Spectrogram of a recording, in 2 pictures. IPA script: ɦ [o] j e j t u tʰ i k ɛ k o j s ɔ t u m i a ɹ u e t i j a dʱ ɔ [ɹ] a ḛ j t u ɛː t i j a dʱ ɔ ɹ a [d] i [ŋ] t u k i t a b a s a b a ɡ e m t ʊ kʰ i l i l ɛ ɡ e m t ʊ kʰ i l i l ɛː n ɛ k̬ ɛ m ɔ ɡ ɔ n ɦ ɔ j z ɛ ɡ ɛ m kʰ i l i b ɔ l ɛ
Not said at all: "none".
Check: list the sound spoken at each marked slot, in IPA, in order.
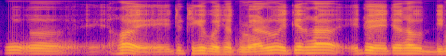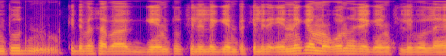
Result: ɔ, ɹ, d, n

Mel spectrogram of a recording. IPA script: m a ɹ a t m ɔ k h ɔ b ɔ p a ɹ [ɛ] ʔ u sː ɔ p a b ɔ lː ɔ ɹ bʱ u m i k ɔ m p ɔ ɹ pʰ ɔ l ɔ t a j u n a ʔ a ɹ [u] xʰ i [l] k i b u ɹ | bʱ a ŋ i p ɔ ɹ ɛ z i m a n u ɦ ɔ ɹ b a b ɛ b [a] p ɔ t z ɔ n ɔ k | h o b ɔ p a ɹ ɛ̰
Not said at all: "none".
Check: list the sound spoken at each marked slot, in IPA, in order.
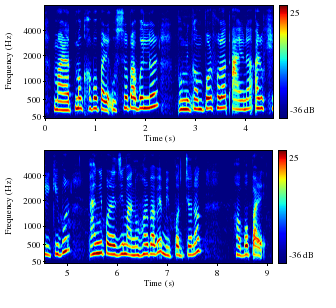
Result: ɛ, u, ɹ, i

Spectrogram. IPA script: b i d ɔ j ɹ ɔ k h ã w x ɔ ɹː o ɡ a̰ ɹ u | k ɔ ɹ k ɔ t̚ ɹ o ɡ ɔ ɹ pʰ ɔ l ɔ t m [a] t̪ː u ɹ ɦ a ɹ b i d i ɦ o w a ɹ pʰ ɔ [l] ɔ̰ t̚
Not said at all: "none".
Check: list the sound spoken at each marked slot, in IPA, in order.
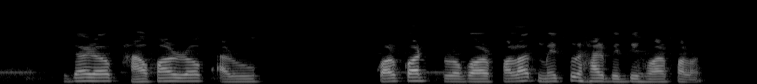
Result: i, l

